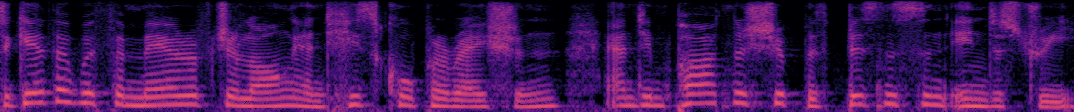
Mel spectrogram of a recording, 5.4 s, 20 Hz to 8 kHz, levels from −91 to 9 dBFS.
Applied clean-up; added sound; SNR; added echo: none; none; none; none.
